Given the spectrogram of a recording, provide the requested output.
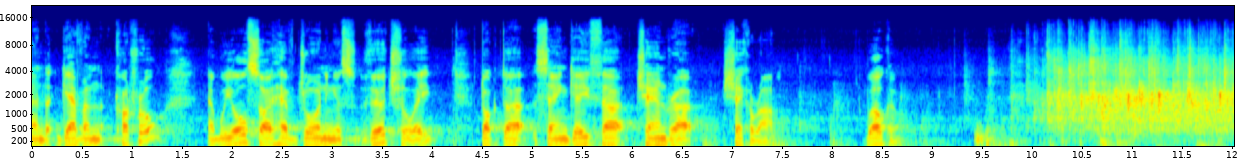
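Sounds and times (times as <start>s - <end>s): audience applause: 9.8s - 12.0s.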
